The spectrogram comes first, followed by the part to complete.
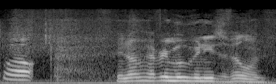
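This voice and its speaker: A man with a Newfoundland accent talks at a fairly quick pace, with audible room echo and noticeable background noise. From Newfoundland, Canada. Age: young. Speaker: pro wrestler. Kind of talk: interview.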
